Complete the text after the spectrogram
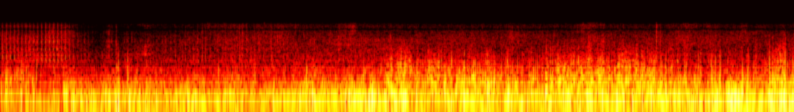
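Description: Choppy water splashes against a small boat's hull.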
